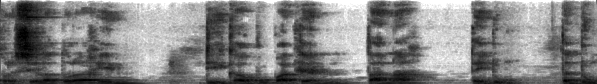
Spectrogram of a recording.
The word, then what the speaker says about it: Tidung: Tedung apa Tidung dibacanya? Tidung, salah lagi nah.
